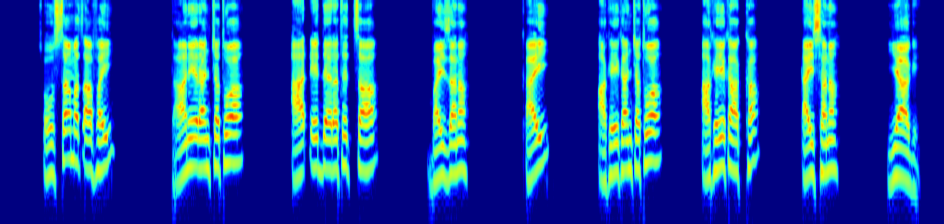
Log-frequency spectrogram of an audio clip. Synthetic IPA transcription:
t͡sʼo̞ːsːaːmɐt͡sʼaːfɐj | t̪a̰ːnɪɛɾɐnt͡ʃːɐt̪ʊwaː | aːɗːe̞ːd̪ːɐɛɾɐt̪ɛt͡sːaː | bɐjzɐnɐ | kʼɐj | ɐ̰ke̞ːkɐnt͡ʃːɐt̪ʊwaː | ɐke̞ːkaːkːɐ | ɗɐjsːɐnɐ | jaːɡḛː

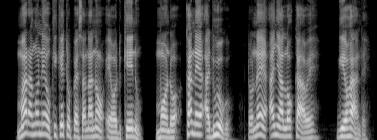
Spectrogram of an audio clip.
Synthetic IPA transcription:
maɾaŋɔnɛokiketopɛsananɔʔɛɔdkeno̰ | mɔndɔkanɛʔadwoɡo̰ | tɔnɛaɲalɔkawɛ | ɡɪɔhandɛ

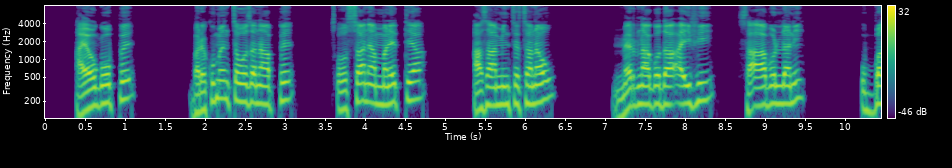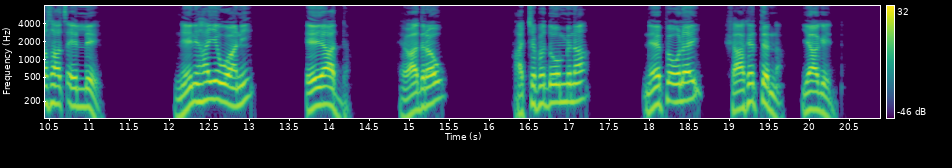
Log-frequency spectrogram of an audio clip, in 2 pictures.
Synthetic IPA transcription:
ʔɐ̰joːɡo̞ːpːɛ | bɐɾɛkʊmɛnt͡sːɐwɔzɐnaːpːɛ | t͡sʼo̞ːsːaːnɐmːɐnɛt̪ːɪjaː | ɐs̬aːmɪnt͡sːɛt͡sːɐnɐw | mɛɾnaːɡɔd̪aːʔːjfi | sɐʔaːbɔlːɐnɪ | ʊbːɐs̬aːt͡sʼe̞ːlːe̞̰ː | ne̞ːnɪɦɐjɛwaːnɪ | eːjaːd̪ːɐ | hɛ̰wa̰ːd̪ɪɾɐw | hɐ̰t͡ʃːɛpːɛd̪o̞ːmːɪnɐ | ne̞ːpːɛɔlɐj | ʃaːkɛt̪ːɛnːɐ̰ | jaːɡe̞̰ːd̪ːɐ̥

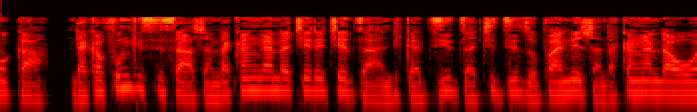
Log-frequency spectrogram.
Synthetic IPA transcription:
kndakafuŋɡisisaʐandakaŋɡandat͡ʃe̞ɾe̞t͡ʃe̞d͡zandikad͡zid͡zat͡ʃid͡zid͡zo̞pane̞ʐandakaŋɡandaoːna

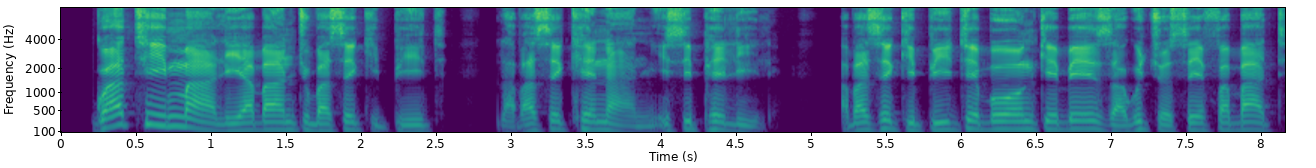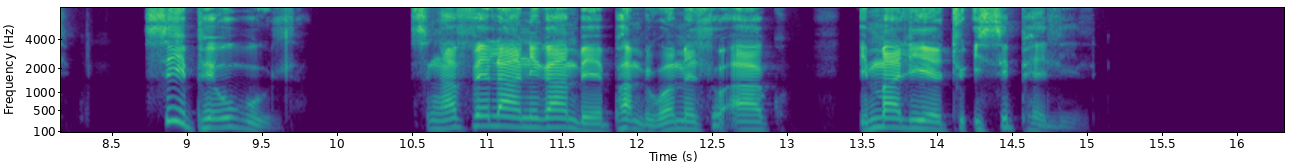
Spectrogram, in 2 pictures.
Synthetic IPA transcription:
ɣwatʰiːmalijaβantʼuβaseɡ̥ʱib̥ʱitʰɛ̥ | laβasɛkʰɛnanḭḭsipʰelilɛ | a̰βaseɡ̥ʱib̥ʱitʰɛβɔŋkʼɛβɛzaɣud̥ʒ̥ʱɔsɛfaβaːtʰi̥ | sipʰɛuɣuːɮa | siŋafɛlaniɣambʱɛpʰambʱiɣɔmɛɬɔ̰ʔaːkʰɔ̥ | imalijetʰuʔisipʰeliːlɛ

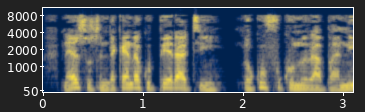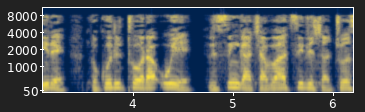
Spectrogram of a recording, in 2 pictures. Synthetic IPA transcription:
naiʐo̞ʐondakae̞ndakupe̞ɾatʰindo̞kufukunurabʱaniɾe̞ndo̞kuɾitʰo̞ɾaʔuje̞risiŋɡat͡ʃaʋat͡siriʐat͡ʃo̞ːse

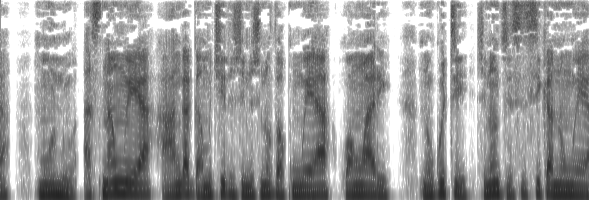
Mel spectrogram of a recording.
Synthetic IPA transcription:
mun̤uasinamwe̞jaɦaːŋɡaɡʱamut͡ʃiriʐin̤uʐino̞b͡vakumwe̞jawamwaːɾi | no̞k̬utiʐ̥ino̞nzwisisikano̞mwe̞ːja

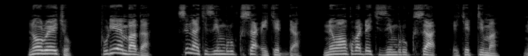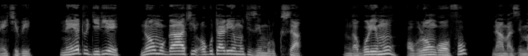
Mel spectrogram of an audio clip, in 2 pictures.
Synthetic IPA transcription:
no̞ːlwe̞ːco̞̰ | tulje̞ːmbaɡa̰ | sinaciziːmbuluku̥saʔece̞dːa̰ | ne̞waːŋkuβadːe̞ːciziːmbuluku̥sa | e̞ce̞tːima | ne̞ciβi | ne̞je̞tuɟiɾje̞ | no̞ːmuɡaːtiʔo̞ɡutalimuciziːmbuluku̥sa | ŋɡaɡulimuoβulo̞ːŋɡo̞ːfu | na̰ːma̰zima̰

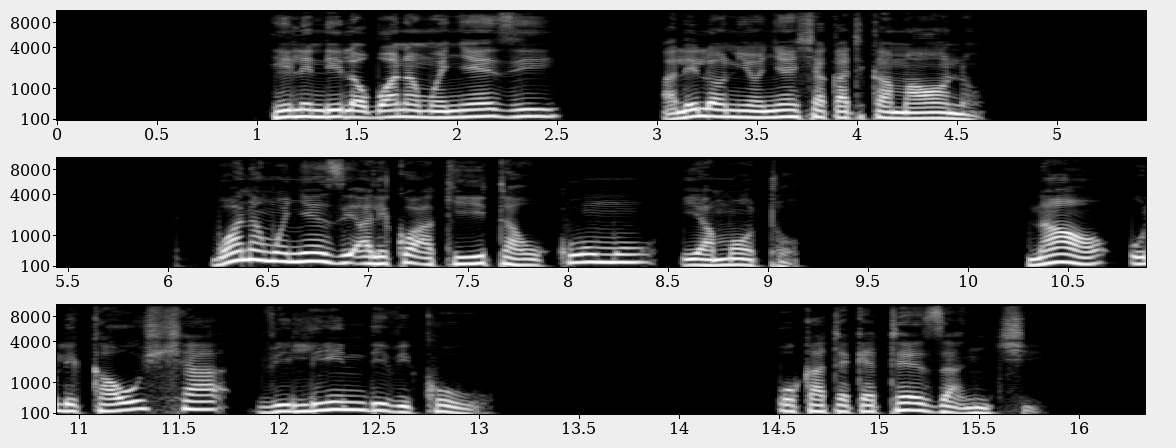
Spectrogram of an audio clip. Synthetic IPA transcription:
hilindilɔɓwanamwɛɲɛzi | alilɔniɔɲɛʃakati̥kamaɔnɔ | ɓwanamwɛɲɛzialikuwaːkiitahukumujamɔtɔ̰ | naɔulikauʃavilindivikuː | ukatɛkɛtɛzaɲ̩t͡ʃḭ

